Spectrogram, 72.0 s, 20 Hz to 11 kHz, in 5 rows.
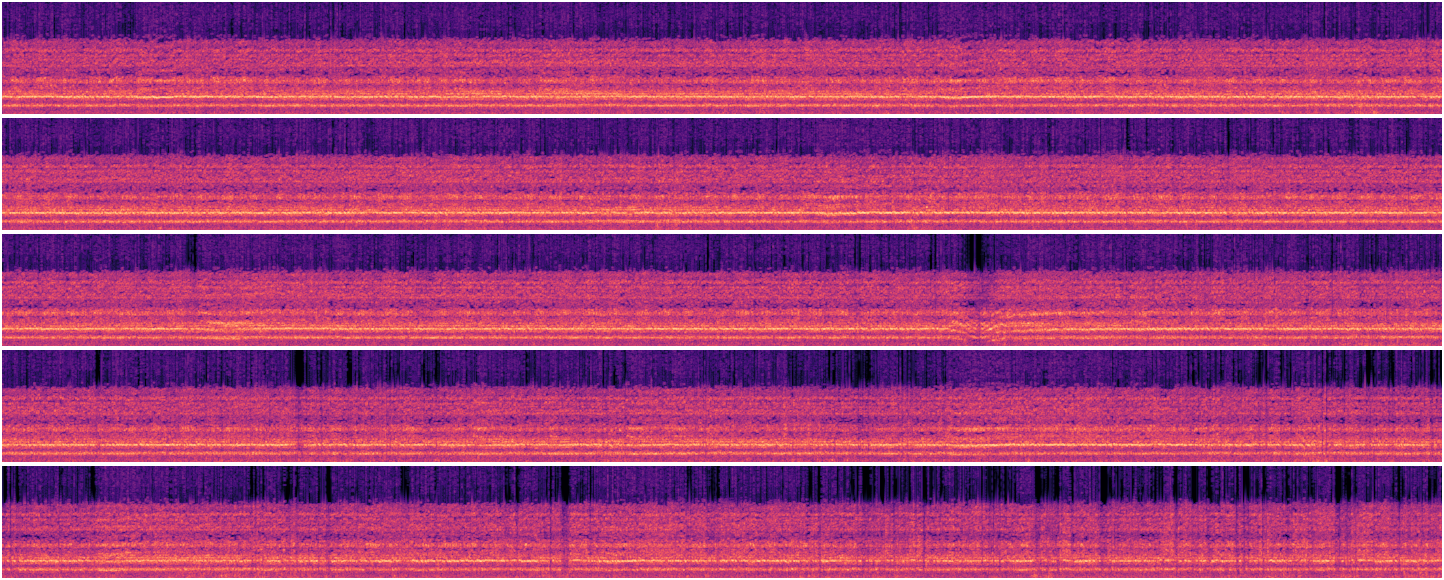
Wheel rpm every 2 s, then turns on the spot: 230, 230, 230, 230, 230, 230, 230, 230, 230, 230, 230, 230, 230, 230, 230, 230, 230, 230, 230, 190, 230, 230, 230, 230, 230, 230, 230, 230, 230, 230, 230, 230, 230, 230, 230, 230.
none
